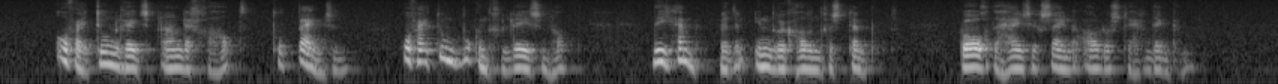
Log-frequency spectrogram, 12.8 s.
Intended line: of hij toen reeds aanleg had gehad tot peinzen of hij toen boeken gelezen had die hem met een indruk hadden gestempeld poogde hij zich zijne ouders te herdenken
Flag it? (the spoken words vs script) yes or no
yes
